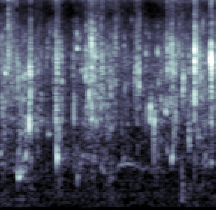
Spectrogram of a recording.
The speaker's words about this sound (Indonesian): Dengarkan suara airnya.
